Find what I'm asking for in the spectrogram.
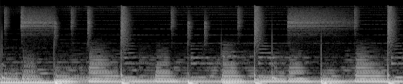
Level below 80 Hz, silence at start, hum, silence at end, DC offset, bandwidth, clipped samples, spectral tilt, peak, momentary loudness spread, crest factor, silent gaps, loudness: -22 dBFS; 0 s; none; 0 s; under 0.1%; 17 kHz; under 0.1%; -7 dB/octave; -2 dBFS; 3 LU; 16 dB; none; -19 LUFS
